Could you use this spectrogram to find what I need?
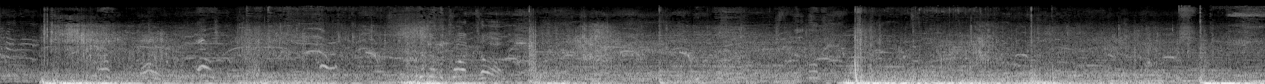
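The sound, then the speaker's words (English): Deep, heavy explosions of meteor impacts boom out in a few loud bursts over a constant low rumble, with a voice shouting briefly between the blasts. “Some kind of meteor.”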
